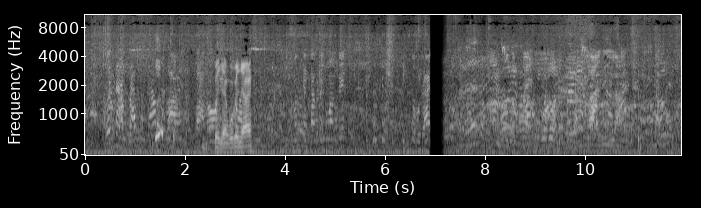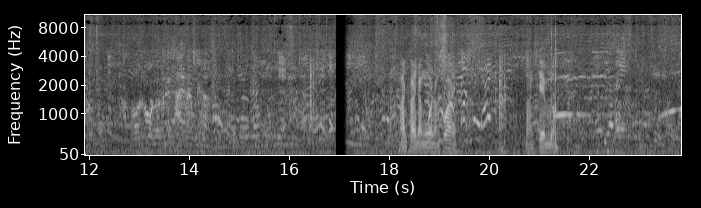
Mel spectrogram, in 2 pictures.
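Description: A crowd of market shoppers chatters all around outdoors.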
